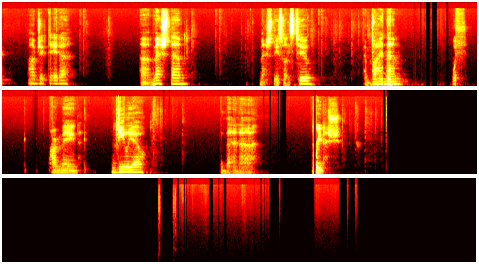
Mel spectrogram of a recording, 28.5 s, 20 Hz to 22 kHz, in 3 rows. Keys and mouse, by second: 1.7 q, 4.0 shift+click, 4.1-28.4 shift+middle drag, 4.6 q, 9.0 ctrl+j, 12.3 ctrl+Tab.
